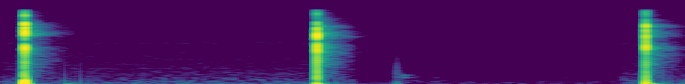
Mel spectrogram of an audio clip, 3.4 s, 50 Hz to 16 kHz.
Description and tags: Three takes of me snapping. Recorded with Zoom H1n.
finger-snap, snap, snapping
